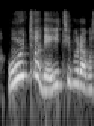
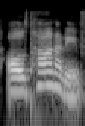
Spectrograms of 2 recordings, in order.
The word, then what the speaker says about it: alternative: 그런데 얘는 alter랑 그다음에 native랑 섞이잖아요. 그래서 얘는 alternative, 그러니까 미국식 alternative 이렇게 발음이 될 거고 영국식은 alternative. 그래서 둘 다 어쨌건 약화돼서 A라고 발음되지 않는다.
